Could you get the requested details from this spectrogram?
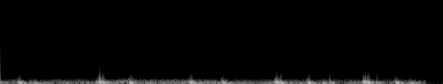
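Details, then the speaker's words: Stethoscope diaphragm about two inches below the left nipple, toward the chest centre, in a vital-signs training: low lub-dub heart sounds, roughly 70 a minute, counted for one minute; a heartbeat. "adjust the position of the diaphragm until you can hear the heartbeat clearly then begin to count the heartbeats for one minute each lub dub sound is one beat"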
